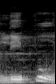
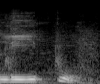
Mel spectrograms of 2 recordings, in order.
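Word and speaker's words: Lü Bu: mainkan nah ini adalah lipu ya ini adalah Warrior terkuat di dunia dnasty Warrior dan dunia The Kingdom bacanya itu adalah lipu pinginnya itu Lubu Baiklah PPSSPP berjalan dengan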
